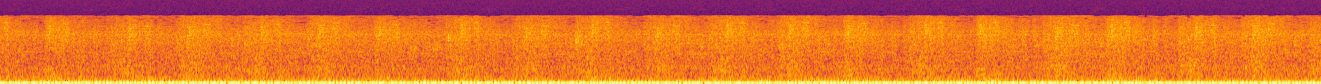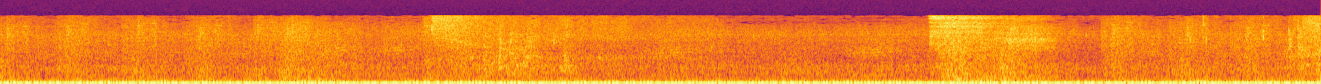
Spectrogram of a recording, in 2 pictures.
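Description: Heavy metal footsteps clank in a steady rhythm.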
